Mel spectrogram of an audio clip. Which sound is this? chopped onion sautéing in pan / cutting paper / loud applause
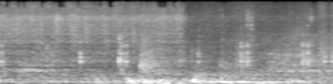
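chopped onion sautéing in pan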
